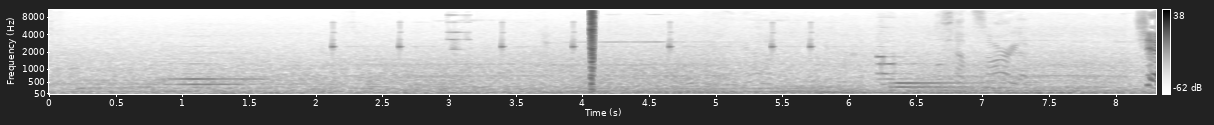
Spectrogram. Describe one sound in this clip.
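A phone gives short electronic beeps and clicks.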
